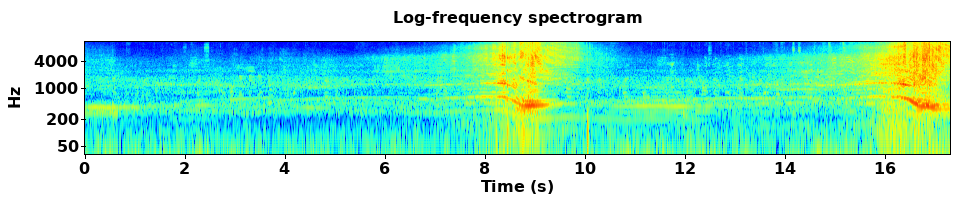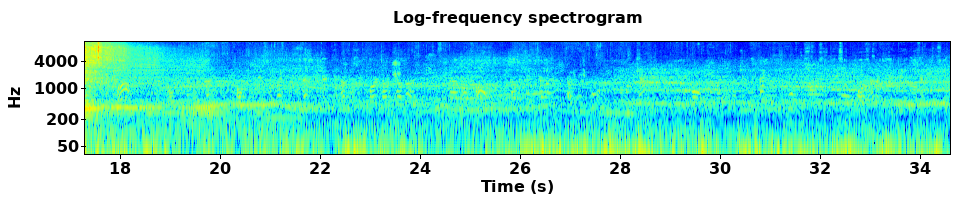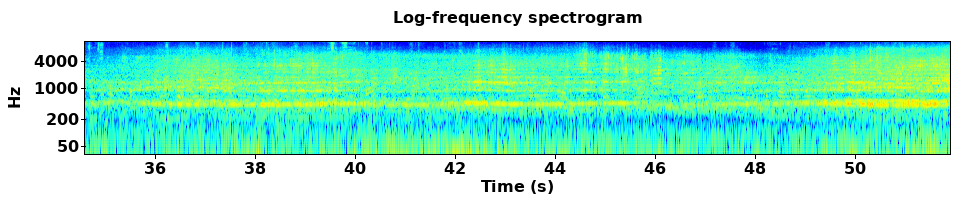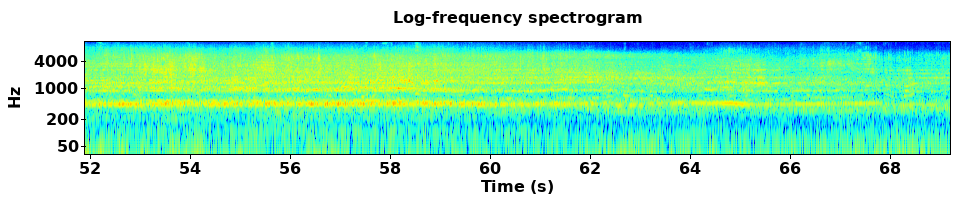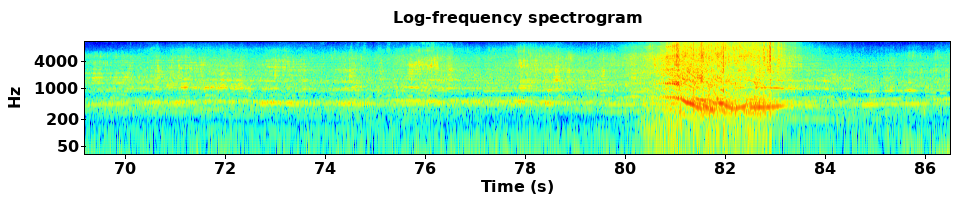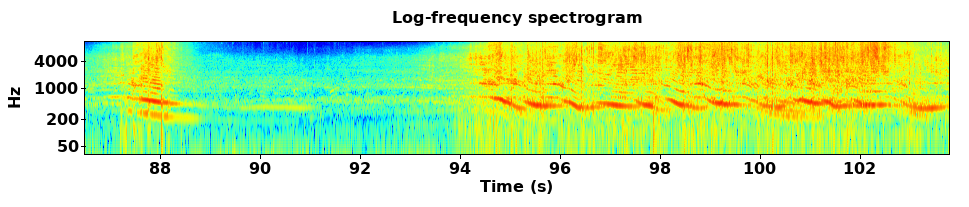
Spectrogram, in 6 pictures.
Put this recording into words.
British Motorcycle Grand Prix 2018 ... moto two ... free practic three ... maggotts ... lvalier mics clipped to sandwich box ...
